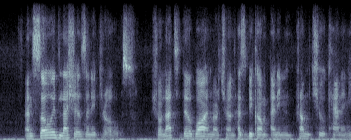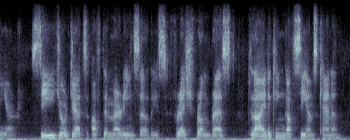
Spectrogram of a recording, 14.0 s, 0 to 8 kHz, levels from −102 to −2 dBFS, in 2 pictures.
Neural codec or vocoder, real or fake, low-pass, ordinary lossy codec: none; real; 7.2 kHz; Opus, 16 kbps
